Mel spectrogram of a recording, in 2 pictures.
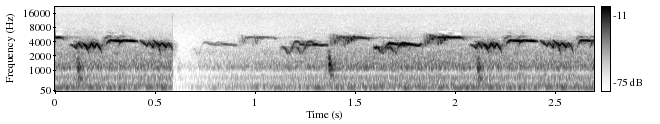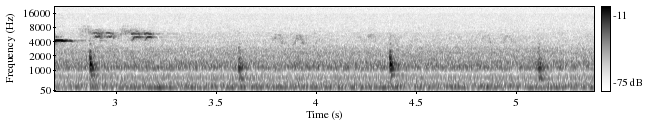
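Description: Faint background birdsong: a quick run of short chirps, cutting out briefly about half a second in and then running on for about two more seconds. Under it are a steady low hum and a few faint ticks.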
